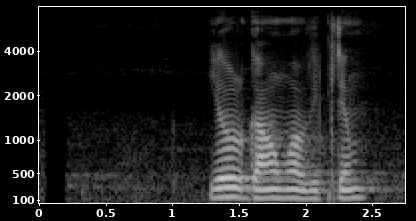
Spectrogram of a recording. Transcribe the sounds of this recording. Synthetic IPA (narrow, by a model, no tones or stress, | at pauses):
jorɡawmawikrʌm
